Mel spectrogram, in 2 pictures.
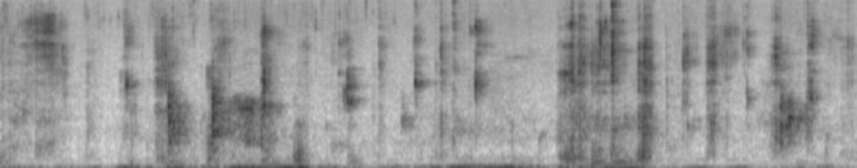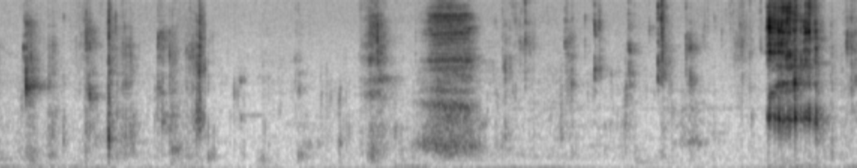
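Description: Close-miked chewing and crunching as people eat rice and curry by hand, irregular bites and crackles throughout, including the crunch of small freshwater crab legs being chewed.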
